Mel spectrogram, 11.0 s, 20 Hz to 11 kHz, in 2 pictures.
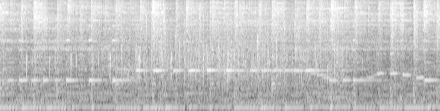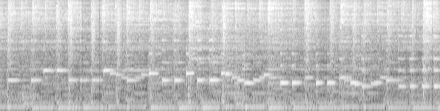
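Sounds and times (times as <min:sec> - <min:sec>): cymbals and drums: 0:00.0 - 0:11.0
live jazz band: 0:00.0 - 0:11.0
walking double bass: 0:00.0 - 0:11.0.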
